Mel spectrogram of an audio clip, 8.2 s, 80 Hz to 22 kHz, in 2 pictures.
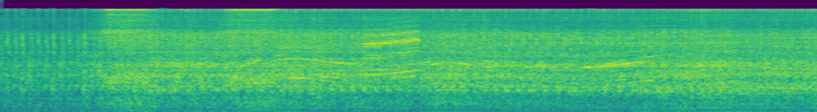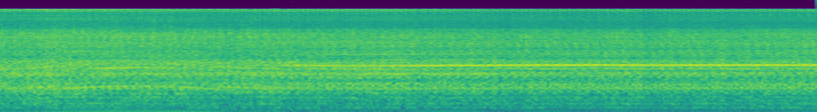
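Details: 1997 Kia petrol engine that wouldn't start for six months, revived after replacing a rotted ignition coil wire: catches and settles into a steady, even idle with no misses or knocks, idle slightly low before adjustment.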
